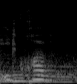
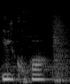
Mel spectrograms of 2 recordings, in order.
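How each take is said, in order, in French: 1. Le verbe finit par un son v ajouté. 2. Le verbe finit sans aucun son v. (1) "ça n'existe pas" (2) "Tu dis"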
